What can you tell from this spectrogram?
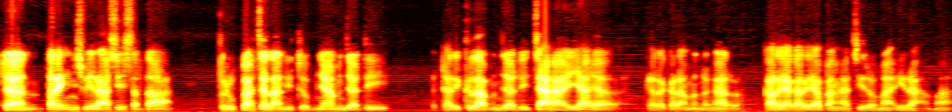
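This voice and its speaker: A middle-aged man with a Javanese accent, a religious commentator who delivers a heated monologue, scolding in a loud, raised voice. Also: low voice, fairly even intonation, normal speed, muffled recording, faint music behind.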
